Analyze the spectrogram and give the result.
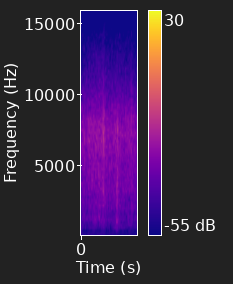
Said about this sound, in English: get startled by the sizzling noise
